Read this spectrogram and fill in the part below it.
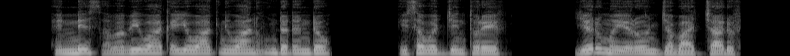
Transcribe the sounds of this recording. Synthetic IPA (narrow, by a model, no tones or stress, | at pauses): ʔɪnːɪɐβɐbiːwaːkʼɐjːɐwaːkʼnɪwaːnɦʊnd̪ɐd̪ɐnd̪ɐʔʊ | ʔɪsɐwɐd͡ʒːɪnt̪ʊɾe̞ːf | jɛɾʊmɐjɛɾo̞ːnd͡ʒɐbaːt͡ʃːaːd̪ʊfɛ̥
